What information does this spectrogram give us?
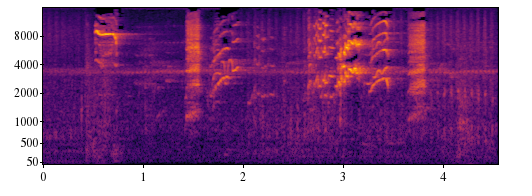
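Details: Rainbow lorikeets being hand-fed in Brisbane, Australia, with one scaly-breasted lorikeet among them: harsh, high screeches in short irregular bursts, several overlapping, with quiet gaps between.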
